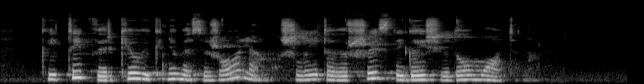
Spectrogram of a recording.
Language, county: Lithuanian, Kaunas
